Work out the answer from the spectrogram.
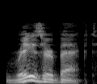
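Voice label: "razor-backed", British English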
